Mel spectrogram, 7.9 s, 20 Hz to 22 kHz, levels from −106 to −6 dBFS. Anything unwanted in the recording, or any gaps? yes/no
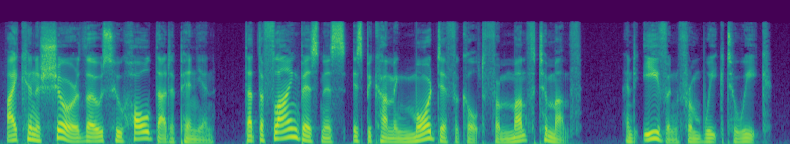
no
